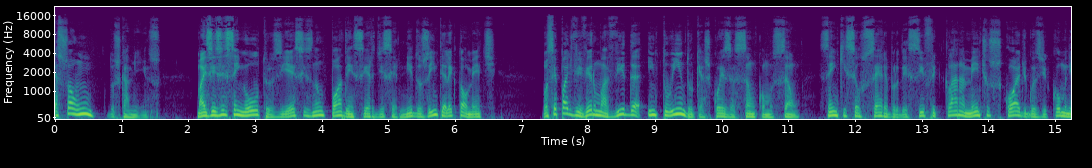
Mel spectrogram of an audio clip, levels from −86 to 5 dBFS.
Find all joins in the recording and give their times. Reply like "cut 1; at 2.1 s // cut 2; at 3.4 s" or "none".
none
